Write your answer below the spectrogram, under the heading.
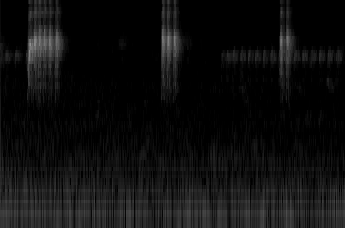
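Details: Babbler (tepus) calling: three short harsh buzzy bursts, each about a quarter second, spaced over about three seconds, against a steady high insect-like whine and low background rumble.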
